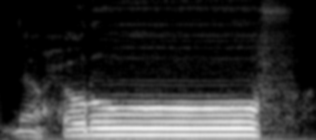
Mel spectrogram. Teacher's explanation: میں نے واو کو آگے کھینچا ہے تو یہ آواز نکلتی رہی ہے، رکی نہیں ہے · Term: صائت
